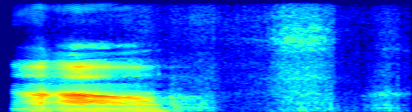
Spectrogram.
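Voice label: "cotton-padded jacket", Mandarin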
